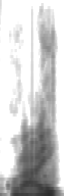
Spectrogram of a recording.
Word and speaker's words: くらい: Ha minasang itu namanya gurai atau kurai.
